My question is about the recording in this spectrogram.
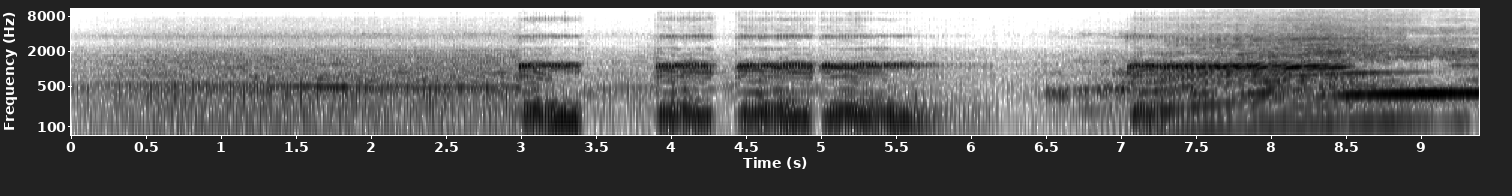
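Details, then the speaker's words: Poulan Pro two-stroke blower that would not start after sitting, with a suspected carburetor air leak. Its L screw is being adjusted in 1/8-turn steps. Short throttle blips, then the revs climb lazily before reaching a high scream, slow to come up. "The motor screams. A little slow coming up. There you go. That sounds pretty good. She still comes up a little slow."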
